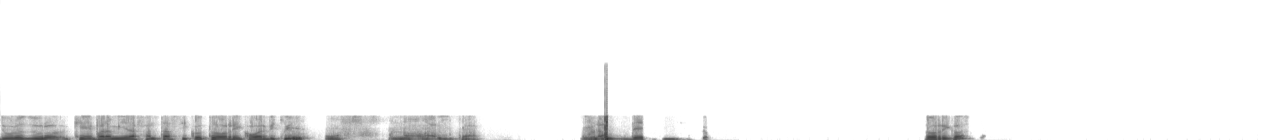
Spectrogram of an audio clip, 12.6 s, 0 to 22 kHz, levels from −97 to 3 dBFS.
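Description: From 2.82 to 6.25 s, a codec payload misread: the G.726 code words are read with reversed bit order, burying the speech in harsh, grinding distortion until the correct packing returns.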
